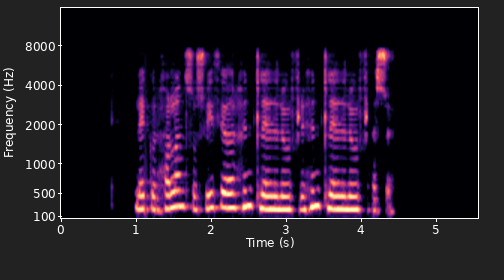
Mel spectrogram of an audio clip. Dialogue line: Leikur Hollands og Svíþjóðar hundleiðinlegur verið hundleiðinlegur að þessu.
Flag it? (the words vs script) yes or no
no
